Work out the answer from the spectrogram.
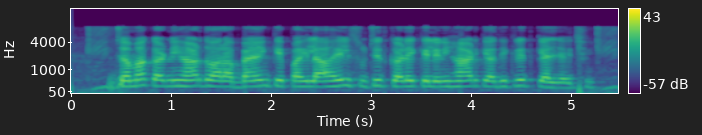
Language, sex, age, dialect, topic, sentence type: Magahi, male, 18-24, Western, banking, statement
